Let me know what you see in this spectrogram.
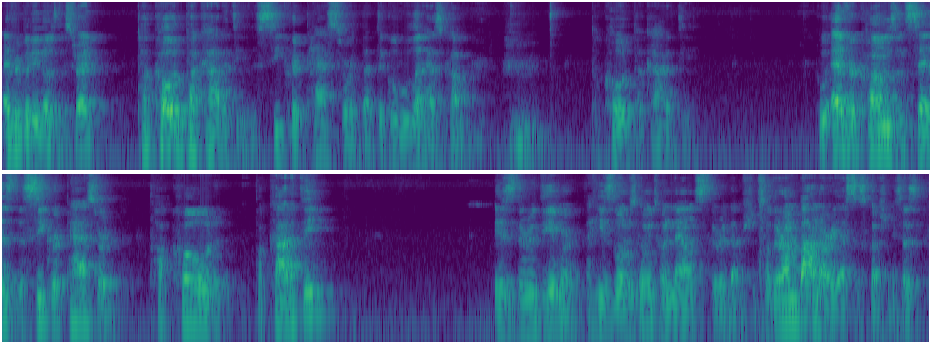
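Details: Adult man speaking; normal speech.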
